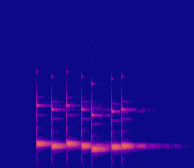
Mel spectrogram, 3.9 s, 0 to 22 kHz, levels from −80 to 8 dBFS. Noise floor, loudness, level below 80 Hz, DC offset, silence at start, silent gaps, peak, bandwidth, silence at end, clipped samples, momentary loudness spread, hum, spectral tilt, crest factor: -73 dBFS; -34 LUFS; -88 dBFS; under 0.1%; 0.75 s; none; -24 dBFS; 4.9 kHz; 0.95 s; under 0.1%; 11 LU; none; -5 dB/octave; 12 dB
